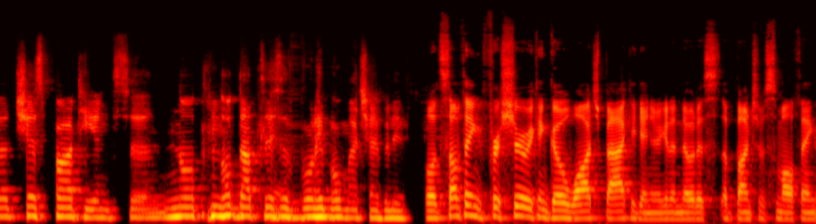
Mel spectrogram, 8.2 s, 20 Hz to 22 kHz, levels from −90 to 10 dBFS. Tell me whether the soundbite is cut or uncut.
uncut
